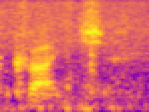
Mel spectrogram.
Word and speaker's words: Crich: Or is it Crich? I don't know what. It's Crich. Crich, yeah. That's the proper pronunciation.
